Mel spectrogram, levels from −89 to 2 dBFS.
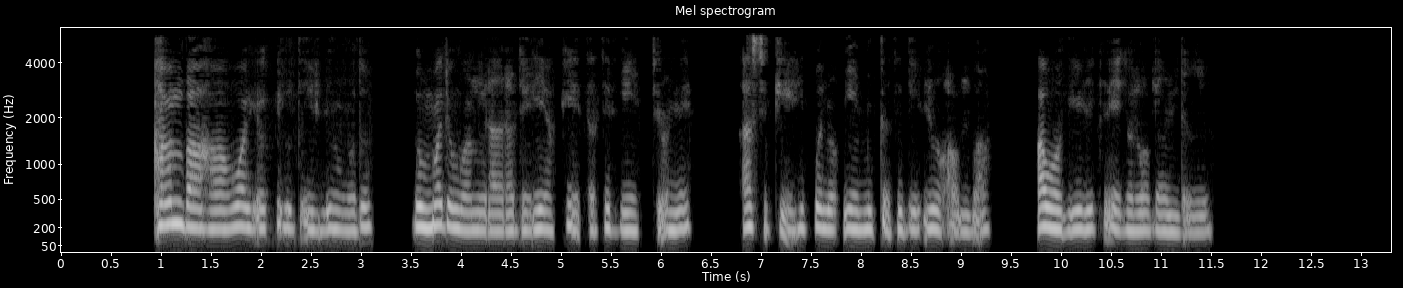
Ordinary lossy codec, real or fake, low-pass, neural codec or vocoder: MP3, 32 kbps; fake; 5.4 kHz; codec, 16 kHz, 1 kbps, FunCodec, trained on Chinese and English, 50 frames a second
